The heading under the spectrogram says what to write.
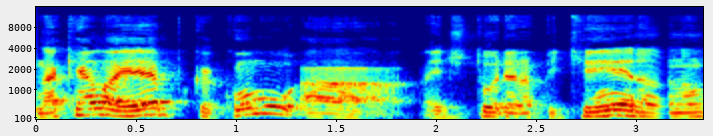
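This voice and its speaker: This man's intonation is lively. His voice sits fairly high in pitch. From Maranhão, northeastern Brazil. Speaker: tourism researcher and lecturer. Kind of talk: lecture. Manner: hesitant fillers.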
